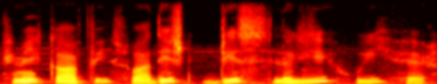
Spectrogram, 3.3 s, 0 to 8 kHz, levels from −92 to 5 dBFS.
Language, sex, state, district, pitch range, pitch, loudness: Hindi, female, Bihar, Patna, 210-250 Hz, 225 Hz, -17 LUFS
